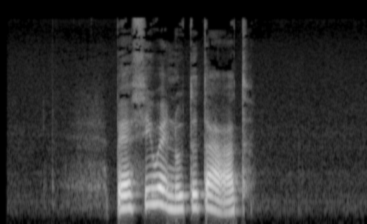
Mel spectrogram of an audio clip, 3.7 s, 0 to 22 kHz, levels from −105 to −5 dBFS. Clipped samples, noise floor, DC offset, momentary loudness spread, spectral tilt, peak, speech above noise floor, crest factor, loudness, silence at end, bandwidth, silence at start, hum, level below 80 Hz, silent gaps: under 0.1%; -70 dBFS; under 0.1%; 11 LU; -6 dB/octave; -12 dBFS; 45 dB; 18 dB; -26 LUFS; 1.2 s; 16.5 kHz; 1.15 s; none; -80 dBFS; none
